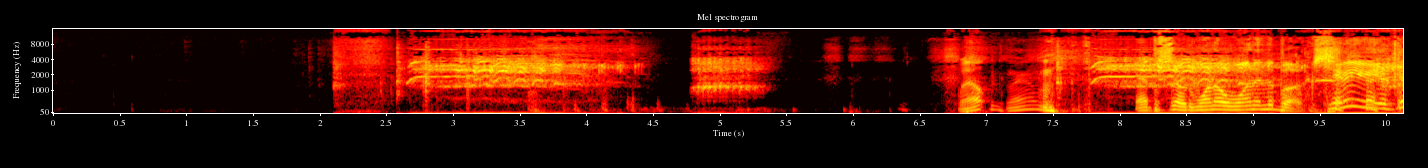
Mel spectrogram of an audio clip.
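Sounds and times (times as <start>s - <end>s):
horse neighing: 2.6s - 5.4s, 7.7s - 10.1s
speech: 6.8s - 10.1s.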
